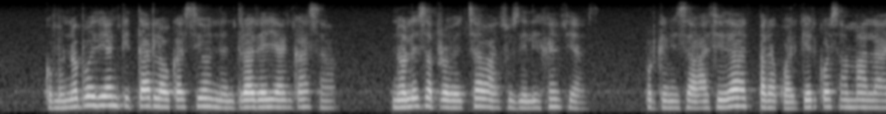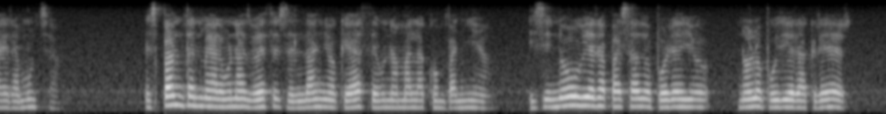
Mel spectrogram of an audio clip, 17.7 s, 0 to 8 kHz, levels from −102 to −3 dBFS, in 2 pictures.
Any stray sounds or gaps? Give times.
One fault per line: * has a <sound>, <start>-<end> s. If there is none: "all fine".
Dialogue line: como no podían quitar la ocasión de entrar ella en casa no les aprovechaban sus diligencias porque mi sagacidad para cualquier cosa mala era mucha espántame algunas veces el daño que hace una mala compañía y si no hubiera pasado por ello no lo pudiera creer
all fine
